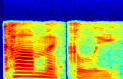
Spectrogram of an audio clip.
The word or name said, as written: comically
